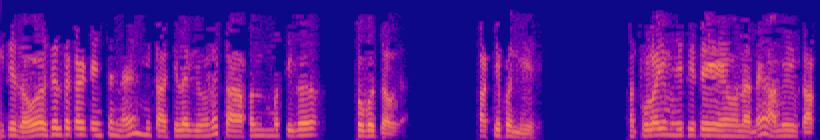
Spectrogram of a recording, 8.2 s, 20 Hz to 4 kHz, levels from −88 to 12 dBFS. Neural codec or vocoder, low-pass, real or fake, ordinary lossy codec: none; 3.6 kHz; real; MP3, 16 kbps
